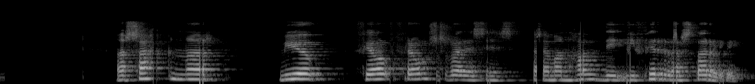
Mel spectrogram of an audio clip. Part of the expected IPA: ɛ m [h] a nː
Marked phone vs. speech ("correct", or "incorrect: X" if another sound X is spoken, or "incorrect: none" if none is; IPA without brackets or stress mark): correct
